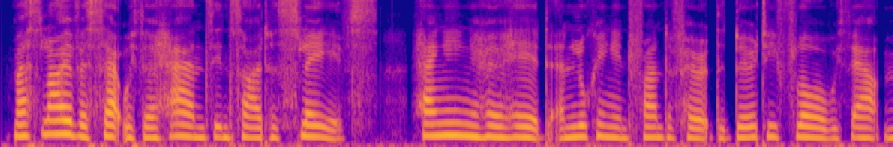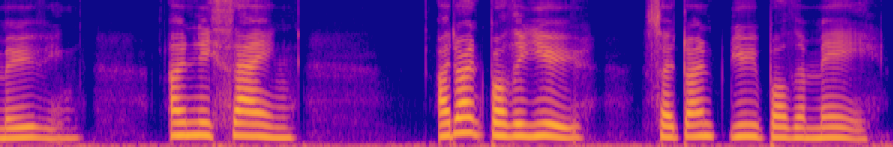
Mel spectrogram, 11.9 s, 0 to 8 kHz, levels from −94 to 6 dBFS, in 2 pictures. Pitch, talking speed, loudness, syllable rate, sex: 220 Hz, 170 wpm, -18 LUFS, 5.0 syllables/s, female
